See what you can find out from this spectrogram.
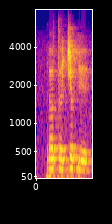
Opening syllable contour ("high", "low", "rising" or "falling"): low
